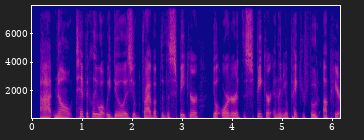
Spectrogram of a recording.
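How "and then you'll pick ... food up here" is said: ordinary talk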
